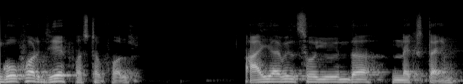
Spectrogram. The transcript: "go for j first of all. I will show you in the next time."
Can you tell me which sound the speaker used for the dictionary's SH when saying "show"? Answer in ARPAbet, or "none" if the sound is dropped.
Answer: S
